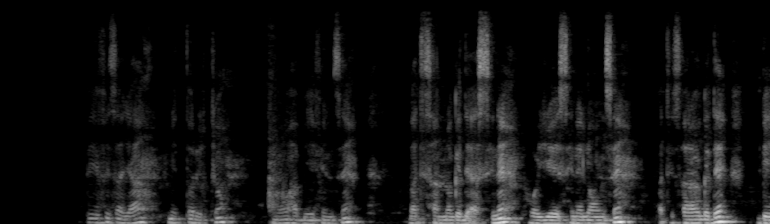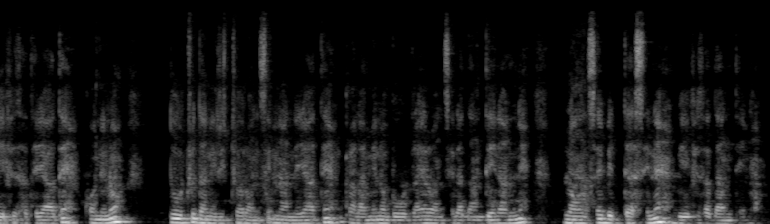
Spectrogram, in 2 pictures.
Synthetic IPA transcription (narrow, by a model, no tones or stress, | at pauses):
b̥iːfɪsɐjaːmɪt̪ːɔɾɪt͡ʃːɔ | noːɦɐbiːfɪnsɛ | bɐt̪ʼɪ̥sɐnːɔɡɛd̪ɛʔɐsːɪnɛwɔjeːsːɪnɛlɔːnsɛ | b̥ɐt̪ʼɪsɐɾaɡɛd̪ɛ | biːfɪsɐt̪ʰɛjaːt̪ɛkɔnːɪnɔ | d̪̥uːt͡ʃːʊd̪ɐnɪɾɪt͡ʃːɔɾɔnsɪnanːɛjaːt̪ɛkʼɐlɐmɪnɔbuːd̪ːɐnɾɔnsɪdɐd̪ɐnd̪iːnɐnːɛ | lɔːnsɛbɪd̪ːɛɐsːɪnɛbiːfɪsɐd̪ɐnd̪iːnɔ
